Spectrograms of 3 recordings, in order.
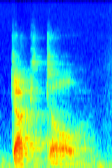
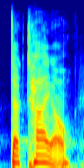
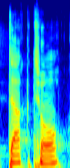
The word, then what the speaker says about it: ductile: ductal ductal ductal ductal it's spelled d c t i l e when I first seen it I was I was pronouncing it duct ductile um only because of the way you know it's spelled but it is ductal it is Latin it's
